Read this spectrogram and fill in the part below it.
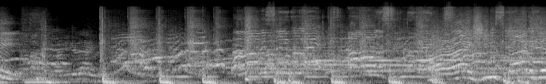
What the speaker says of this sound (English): If you'd like to catch that bouquet, make some noise, ladies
